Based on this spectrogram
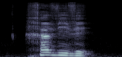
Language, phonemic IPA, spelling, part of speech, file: French, /ʁa.vi.ve/, raviver, verb, LL-Q150 (fra)-raviver.wav
- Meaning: 1. to revive 2. to rekindle (a fire)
